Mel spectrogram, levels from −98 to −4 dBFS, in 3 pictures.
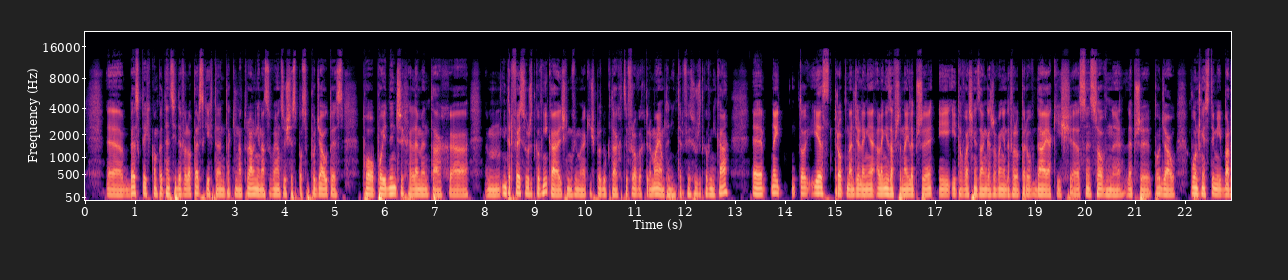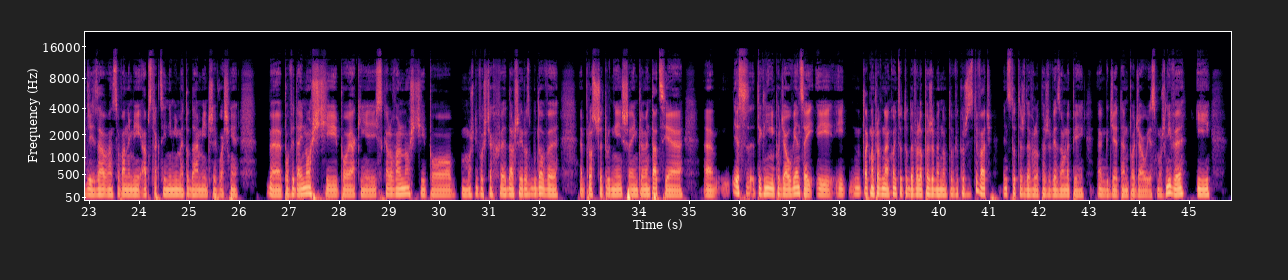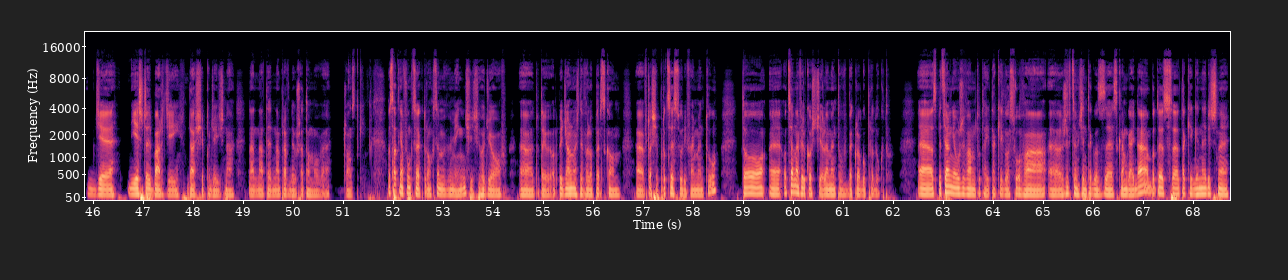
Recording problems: none

